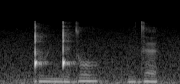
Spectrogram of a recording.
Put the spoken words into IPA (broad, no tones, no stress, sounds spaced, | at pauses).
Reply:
ǃ ɯ i̯ ŋ͡ǃ e d o u̯ | i d ɛ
